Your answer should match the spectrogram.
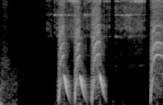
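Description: Logo sound-effect sting: a run of quick chirps, each sliding down in pitch, starting a little under a second in, about four in quick succession, then more after a brief break.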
